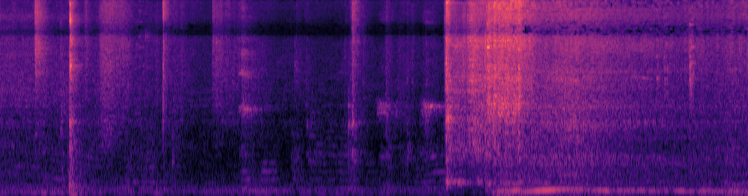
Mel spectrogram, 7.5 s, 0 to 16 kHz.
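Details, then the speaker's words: Daihatsu Hijet 1000 three-cylinder: engine cranks and catches, then a light, fast ticking rides over the idle; the tick traced to valve lash set too wide at the rockers, before adjustment. "Nur ini Lur ternyata klep itu terlalu lebar settingannya terlalu lebar jadi ada suara ngelitik ketika mobil dihidupkan setelah kita amati kita dengarkan ternyata suaranya dari krap Lur"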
